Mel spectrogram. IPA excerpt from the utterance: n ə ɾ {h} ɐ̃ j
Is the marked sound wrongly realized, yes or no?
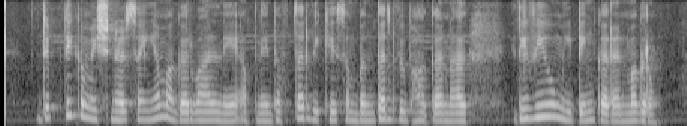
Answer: yes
